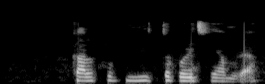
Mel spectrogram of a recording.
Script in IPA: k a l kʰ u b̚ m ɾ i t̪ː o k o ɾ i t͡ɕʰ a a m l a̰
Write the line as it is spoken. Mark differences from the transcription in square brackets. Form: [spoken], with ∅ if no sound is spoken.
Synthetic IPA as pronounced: k a l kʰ u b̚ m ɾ i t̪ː o k o ɾ [e] t͡ɕʰ [i] a m [ɾ] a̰

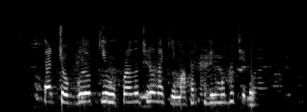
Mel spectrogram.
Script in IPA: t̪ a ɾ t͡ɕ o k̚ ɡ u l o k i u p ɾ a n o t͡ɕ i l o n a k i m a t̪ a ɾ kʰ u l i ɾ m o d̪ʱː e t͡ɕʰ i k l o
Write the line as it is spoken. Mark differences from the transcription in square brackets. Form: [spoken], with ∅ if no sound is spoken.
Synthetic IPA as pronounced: t̪ a ɾ t͡ɕ o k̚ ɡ u l o k i u p ɾ a n o [t͡ɕʰ] i l o n a k i m a [t̪ʰ] a ɾ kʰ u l i ɾ m o d̪ʱː e t͡ɕʰ i [∅] l o

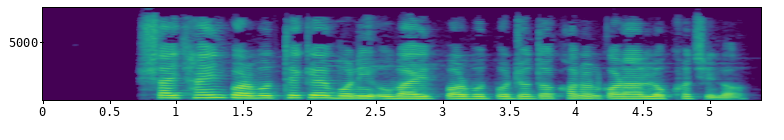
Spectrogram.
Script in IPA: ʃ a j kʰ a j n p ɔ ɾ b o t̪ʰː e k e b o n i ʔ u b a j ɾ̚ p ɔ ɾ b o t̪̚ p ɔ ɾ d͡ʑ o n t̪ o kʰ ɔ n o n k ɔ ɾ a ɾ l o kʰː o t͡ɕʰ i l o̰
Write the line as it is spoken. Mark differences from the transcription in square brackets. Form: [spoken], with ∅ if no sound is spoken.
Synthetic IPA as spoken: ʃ a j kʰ a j n p ɔ ɾ b o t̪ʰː e k e b o n i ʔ u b a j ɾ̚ p ɔ ɾ b o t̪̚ p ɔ ɾ d͡ʑ o n t̪ o kʰ ɔ n o n k ɔ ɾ a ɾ l o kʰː o t͡ɕʰ i l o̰

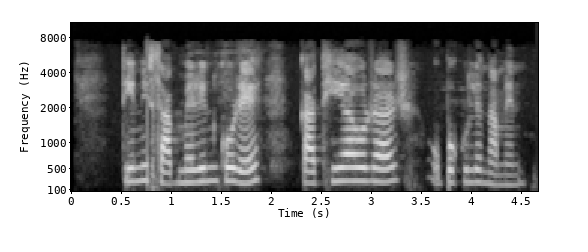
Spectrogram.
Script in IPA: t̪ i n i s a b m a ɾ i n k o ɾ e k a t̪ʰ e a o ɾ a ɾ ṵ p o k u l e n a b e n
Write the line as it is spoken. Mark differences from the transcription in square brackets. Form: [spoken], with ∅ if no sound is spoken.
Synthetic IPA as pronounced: t̪ i n i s a b m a ɾ i n k o ɾ e k a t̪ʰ [i] a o ɾ a ɾ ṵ p o k u l e n a [m] e n

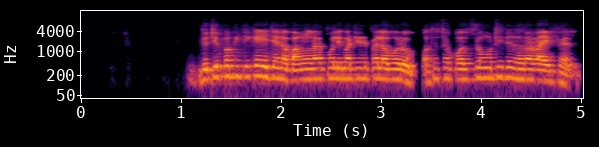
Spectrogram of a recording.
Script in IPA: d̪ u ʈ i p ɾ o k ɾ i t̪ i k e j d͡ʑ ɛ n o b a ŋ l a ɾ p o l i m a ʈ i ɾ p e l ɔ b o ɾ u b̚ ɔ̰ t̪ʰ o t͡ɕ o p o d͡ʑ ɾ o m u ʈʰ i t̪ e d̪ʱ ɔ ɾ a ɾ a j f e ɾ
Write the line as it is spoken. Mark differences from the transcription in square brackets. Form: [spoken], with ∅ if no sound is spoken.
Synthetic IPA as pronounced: d̪ u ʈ i p ɾ o k ɾ i t̪ i k e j d͡ʑ ɛ n o b a ŋ l a ɾ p o l i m a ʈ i ɾ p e l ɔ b o ɾ u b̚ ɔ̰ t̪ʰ o t͡ɕ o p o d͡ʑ ɾ o m u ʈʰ i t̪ e d̪ʱ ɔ ɾ a ɾ a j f e [l]

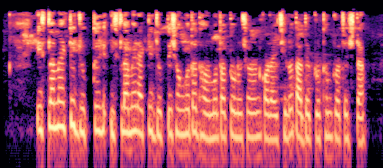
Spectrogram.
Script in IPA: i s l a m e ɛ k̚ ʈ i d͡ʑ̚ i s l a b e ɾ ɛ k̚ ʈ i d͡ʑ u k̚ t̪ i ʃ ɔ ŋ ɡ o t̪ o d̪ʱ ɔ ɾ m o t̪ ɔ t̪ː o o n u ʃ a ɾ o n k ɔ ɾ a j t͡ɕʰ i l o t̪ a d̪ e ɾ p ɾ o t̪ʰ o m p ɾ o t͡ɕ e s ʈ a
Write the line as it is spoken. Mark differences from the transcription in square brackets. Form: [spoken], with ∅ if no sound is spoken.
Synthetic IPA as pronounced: i s l a m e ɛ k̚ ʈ i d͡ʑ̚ i s l a [m] e ɾ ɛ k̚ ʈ i d͡ʑ u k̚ t̪ i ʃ ɔ ŋ ɡ o t̪ o d̪ʱ ɔ ɾ m o t̪ ɔ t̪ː o o n u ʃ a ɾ o n k ɔ ɾ a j t͡ɕʰ i l o t̪ a d̪ e ɾ p ɾ o t̪ʰ o m p ɾ o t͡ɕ e [ʃ] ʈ a

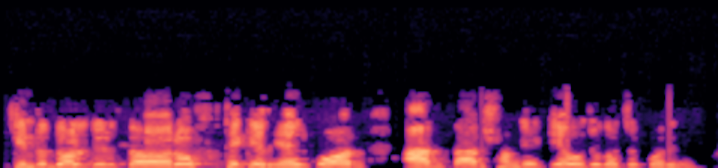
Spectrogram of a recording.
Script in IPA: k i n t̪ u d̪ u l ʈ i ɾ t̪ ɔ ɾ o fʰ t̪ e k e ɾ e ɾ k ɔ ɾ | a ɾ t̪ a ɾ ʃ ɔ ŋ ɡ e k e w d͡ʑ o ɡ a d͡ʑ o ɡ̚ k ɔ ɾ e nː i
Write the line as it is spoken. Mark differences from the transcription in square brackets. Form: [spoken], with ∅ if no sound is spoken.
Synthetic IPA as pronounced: k i n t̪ u d̪ [ɔ] l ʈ i ɾ t̪ ɔ ɾ o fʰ [t̪ʰ] e k e ɾ e ɾ [p] ɔ ɾ | a ɾ t̪ a ɾ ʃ ɔ ŋ ɡ e k e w d͡ʑ o ɡ a d͡ʑ o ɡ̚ k ɔ ɾ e [n] i

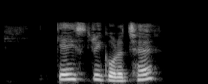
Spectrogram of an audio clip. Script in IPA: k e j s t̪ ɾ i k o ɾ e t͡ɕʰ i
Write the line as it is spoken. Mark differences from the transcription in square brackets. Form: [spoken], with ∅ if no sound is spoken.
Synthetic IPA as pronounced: k e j s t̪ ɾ i k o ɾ e t͡ɕʰ [e]

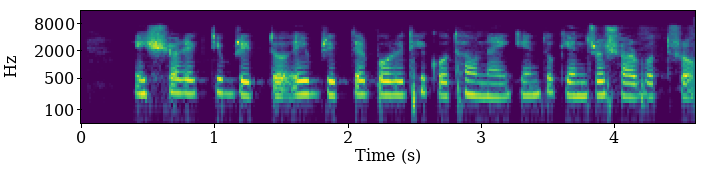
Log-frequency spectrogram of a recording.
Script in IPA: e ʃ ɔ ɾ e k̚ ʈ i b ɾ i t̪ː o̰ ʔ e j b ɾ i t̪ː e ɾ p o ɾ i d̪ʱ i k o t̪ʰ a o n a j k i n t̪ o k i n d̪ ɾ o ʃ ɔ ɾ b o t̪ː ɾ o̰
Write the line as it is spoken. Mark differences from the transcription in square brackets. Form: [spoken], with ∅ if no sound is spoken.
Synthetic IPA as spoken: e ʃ ɔ ɾ e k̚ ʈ i b ɾ i t̪ː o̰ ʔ e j b ɾ i t̪ː e ɾ p o ɾ i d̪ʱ i k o t̪ʰ a o n a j k i n t̪ [u] k [e] n d̪ ɾ o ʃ ɔ ɾ b o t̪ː ɾ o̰

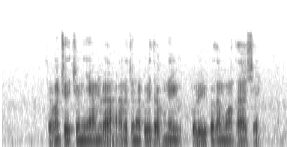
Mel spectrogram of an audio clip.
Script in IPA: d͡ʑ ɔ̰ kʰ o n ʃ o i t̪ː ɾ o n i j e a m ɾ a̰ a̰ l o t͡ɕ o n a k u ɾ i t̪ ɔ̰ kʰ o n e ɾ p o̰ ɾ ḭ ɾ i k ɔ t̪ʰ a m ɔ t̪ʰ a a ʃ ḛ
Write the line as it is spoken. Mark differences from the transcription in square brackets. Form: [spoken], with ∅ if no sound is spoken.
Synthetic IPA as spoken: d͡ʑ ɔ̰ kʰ o n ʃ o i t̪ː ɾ o n i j e a m ɾ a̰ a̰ l o t͡ɕ o n a k [o] ɾ i t̪ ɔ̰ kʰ o n e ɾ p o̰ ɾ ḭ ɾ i k ɔ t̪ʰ a m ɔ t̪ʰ a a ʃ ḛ

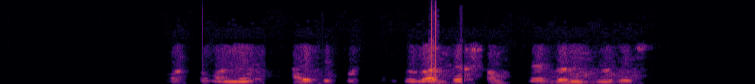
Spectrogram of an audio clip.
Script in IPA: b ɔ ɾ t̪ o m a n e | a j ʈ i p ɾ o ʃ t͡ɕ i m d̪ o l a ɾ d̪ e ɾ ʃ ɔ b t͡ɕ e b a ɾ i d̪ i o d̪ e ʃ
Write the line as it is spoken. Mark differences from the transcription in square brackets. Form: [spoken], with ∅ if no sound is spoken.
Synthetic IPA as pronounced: b ɔ ɾ t̪ o m a n e | a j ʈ i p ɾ o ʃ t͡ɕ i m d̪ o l a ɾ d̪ e ɾ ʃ ɔ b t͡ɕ e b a ɾ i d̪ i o d̪ e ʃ

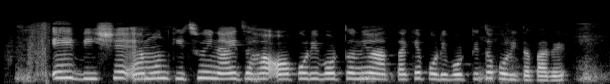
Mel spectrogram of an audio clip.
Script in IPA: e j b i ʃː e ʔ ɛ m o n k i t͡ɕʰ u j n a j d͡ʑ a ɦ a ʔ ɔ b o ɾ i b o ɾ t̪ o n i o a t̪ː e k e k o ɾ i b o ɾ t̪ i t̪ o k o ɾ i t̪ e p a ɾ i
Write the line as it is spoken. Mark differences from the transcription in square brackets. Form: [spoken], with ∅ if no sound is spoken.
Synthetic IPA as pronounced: e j b i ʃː e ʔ ɛ m o n k i t͡ɕʰ u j n a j d͡ʑ a ɦ a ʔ ɔ [p] o ɾ i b o ɾ t̪ o n i o a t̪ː [a] k e [p] o ɾ i b o ɾ t̪ i t̪ o k o ɾ i t̪ e p a ɾ [e]

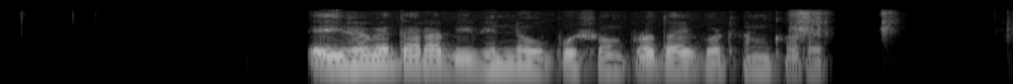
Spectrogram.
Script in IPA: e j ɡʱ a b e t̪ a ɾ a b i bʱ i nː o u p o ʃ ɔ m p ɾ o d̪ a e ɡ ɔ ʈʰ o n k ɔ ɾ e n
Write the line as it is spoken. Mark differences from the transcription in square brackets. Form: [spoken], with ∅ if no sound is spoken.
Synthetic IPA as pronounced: e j [bʱ] a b e t̪ a ɾ a b i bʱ i nː o u p o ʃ ɔ m p ɾ o d̪ a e ɡ ɔ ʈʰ o n k ɔ ɾ e n

